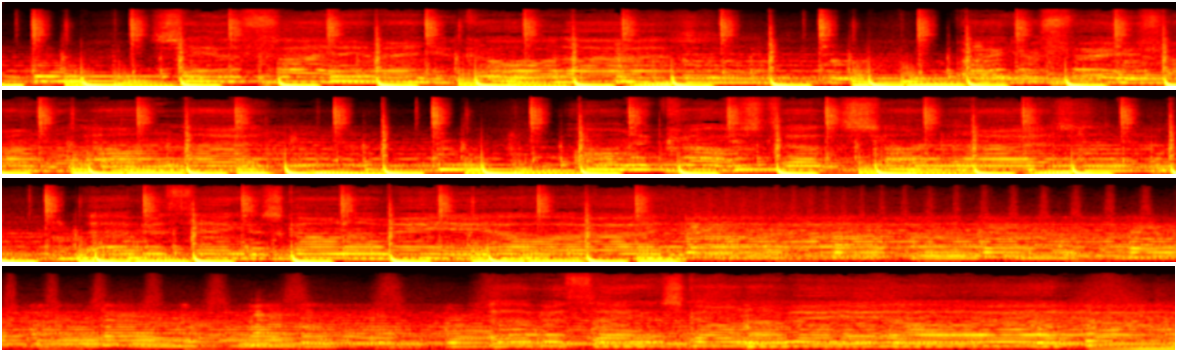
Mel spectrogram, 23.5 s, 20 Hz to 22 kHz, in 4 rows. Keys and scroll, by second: 3.0 Delete, 7.4 ctrl+r.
